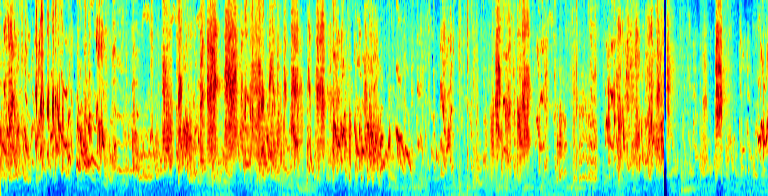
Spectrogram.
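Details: Happy budgerigars chirping in a noisy group: steady high, scratchy warbles and squeaky squawks overlapping without pause, loud throughout with brief dips.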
